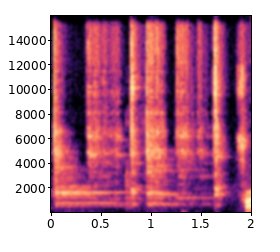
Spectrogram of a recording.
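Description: Strandberg headless electric guitar strings strummed across with a pick held at an angle, its edge slicing through the strings; the notes ring and fade, with a fresh stroke about a second in and another near the end.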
